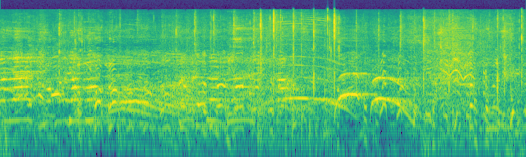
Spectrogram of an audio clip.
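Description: A small crowd of rugby spectators shouting and yelling over one another, several voices at once, with long drawn-out yells building near the end as the attack reaches the try line.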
